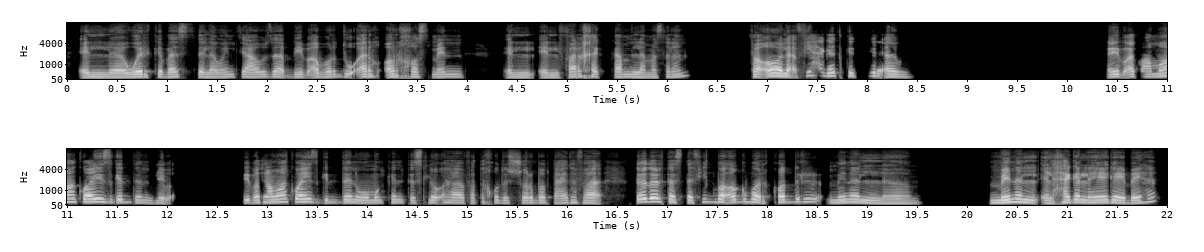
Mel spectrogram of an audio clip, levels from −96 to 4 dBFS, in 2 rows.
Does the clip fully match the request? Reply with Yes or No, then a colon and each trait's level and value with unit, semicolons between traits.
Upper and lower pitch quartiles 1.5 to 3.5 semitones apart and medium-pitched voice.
Yes: average, 3.1 semitones; medium, 175 Hz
